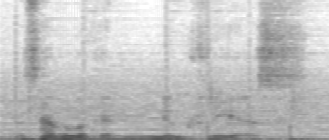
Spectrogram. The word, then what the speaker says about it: Nucleous: You've seen Hot Shot, now let's have a look at Nucleous. Nuclear. It's pronounced nuclear.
